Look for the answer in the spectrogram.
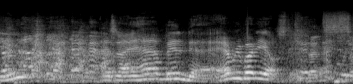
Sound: laughter

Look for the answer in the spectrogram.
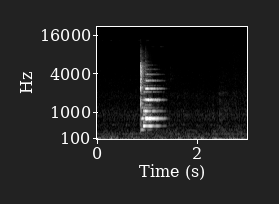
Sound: beep

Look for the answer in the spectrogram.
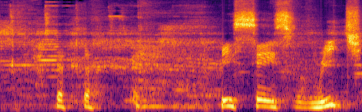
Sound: chuckles

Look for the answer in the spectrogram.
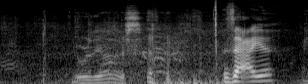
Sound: chuckles

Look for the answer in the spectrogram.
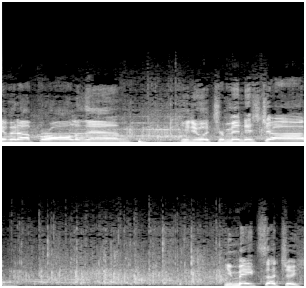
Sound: applause

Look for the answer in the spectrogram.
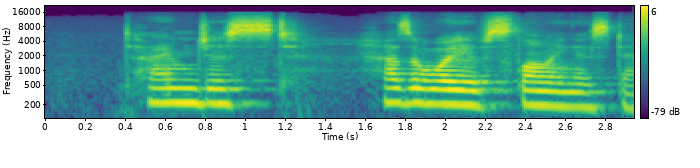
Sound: none

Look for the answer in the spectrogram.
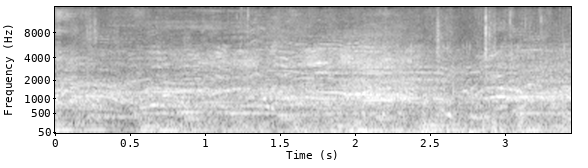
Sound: cheering

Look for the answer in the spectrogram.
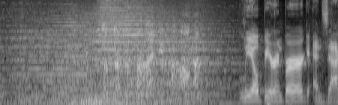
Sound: whispering

